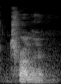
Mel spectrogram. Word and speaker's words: Toronto: Toronto. I've got my pronunciation. Yeah, it's spelled no second T ever. T-R-O-N-N-O.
